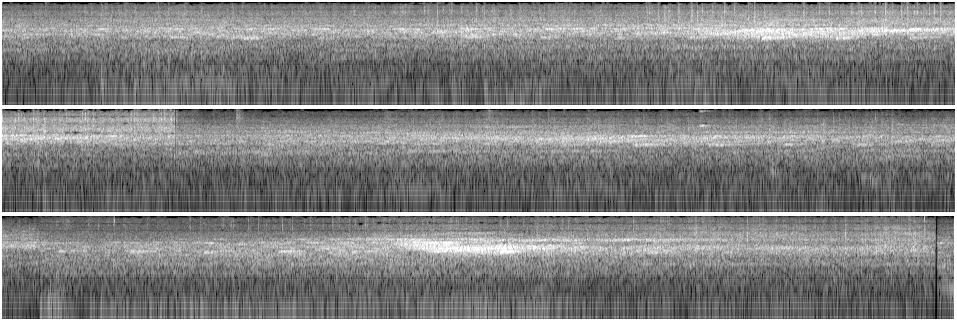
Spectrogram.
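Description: Model freight train pulled by Chicago & North Western F-unit diesel locomotives running on the layout track: a steady rolling of wheels on rail with a motor hum, swelling louder twice as the train passes close by.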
